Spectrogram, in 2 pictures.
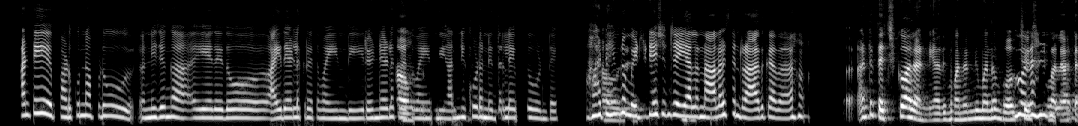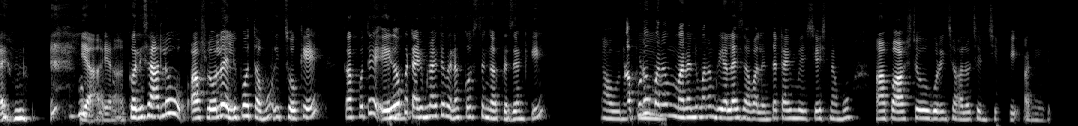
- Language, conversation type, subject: Telugu, podcast, రాత్రి మెరుగైన నిద్ర కోసం మీరు అనుసరించే రాత్రి రొటీన్ ఏమిటి?
- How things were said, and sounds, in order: giggle; chuckle; in English: "మెడిటేషన్"; other noise; laughing while speaking: "తెచ్చుకోవాలంటారా?"; in English: "వర్క్"; laughing while speaking: "ఆ టైమ్‌లో"; chuckle; in English: "ఫ్లో‌లో"; in English: "ఇట్స్ ఓకే"; other background noise; in English: "ప్రెజెంట్‌కి"; swallow; in English: "వేస్ట్"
